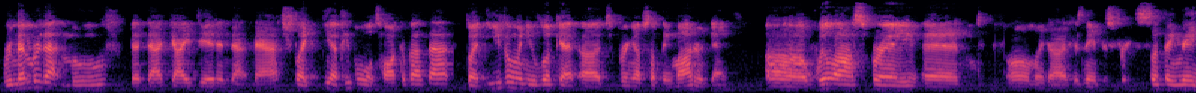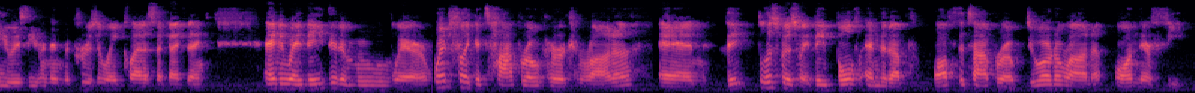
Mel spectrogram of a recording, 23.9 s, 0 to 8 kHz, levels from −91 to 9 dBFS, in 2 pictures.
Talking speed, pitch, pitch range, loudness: 215 wpm, 135 Hz, 115-150 Hz, -27 LUFS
